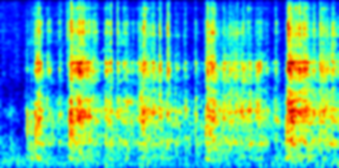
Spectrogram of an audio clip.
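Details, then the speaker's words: Pool cleaner backup valve gear train, just after a stuck or slow-closing fault was fixed by pushing the small gear back down onto the bar. Light ratcheting clicks and gear chatter in steady bursts with no binding; the gears turn normally. "just like it's supposed to. So just adjust the small wheel by pushing it down onto the bar, and problem solved. Okay, it's fixed. You can hear the gear in there turning."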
